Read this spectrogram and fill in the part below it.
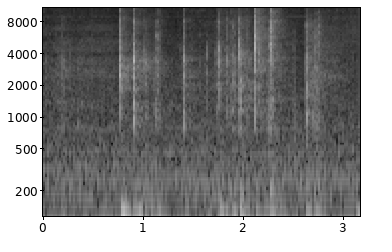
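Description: Fingers type on a computer keyboard, a quick uneven run of close, crisp key clicks and taps with no voices.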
